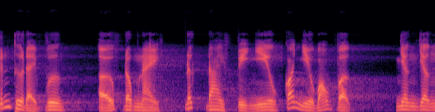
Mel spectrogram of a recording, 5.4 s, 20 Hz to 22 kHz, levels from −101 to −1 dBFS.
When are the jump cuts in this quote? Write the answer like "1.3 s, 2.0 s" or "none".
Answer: 1.5 s, 3.5 s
